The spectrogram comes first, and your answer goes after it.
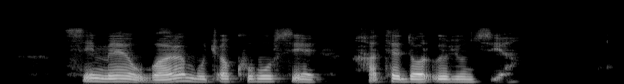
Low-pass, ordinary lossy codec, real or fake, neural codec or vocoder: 5.4 kHz; MP3, 48 kbps; real; none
